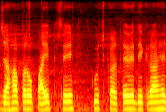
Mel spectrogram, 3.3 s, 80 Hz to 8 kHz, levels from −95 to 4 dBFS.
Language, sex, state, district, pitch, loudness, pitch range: Hindi, male, Bihar, East Champaran, 135 Hz, -21 LUFS, 130-140 Hz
